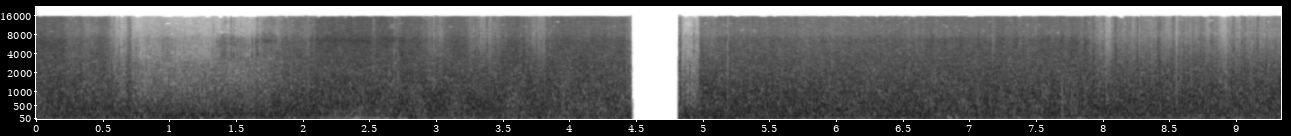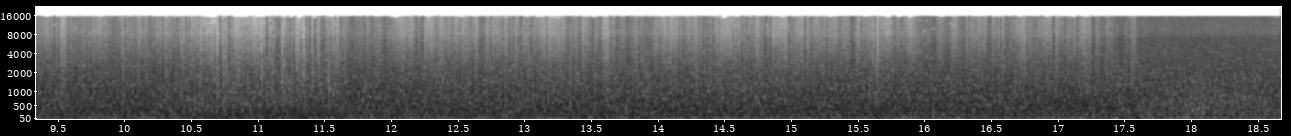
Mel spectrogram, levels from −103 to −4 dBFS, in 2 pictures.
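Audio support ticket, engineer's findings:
Rebuffering stall, 4.46 to 4.82 s. Symptom: sound drops to silence for 0.36 s, then picks up at exactly the point where it stopped, with no skipped material. Component: streaming player's playback buffer. Mechanism: downloaded audio ran out before the next chunk arrived, so playback halted until data caught up. Nothing lost, but about 362 ms of dead air added to the timeline.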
